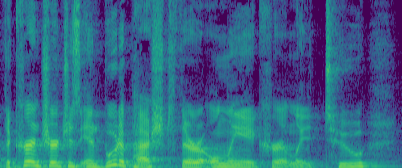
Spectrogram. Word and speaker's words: Budapest: You're supposed to say Budapest, not Budapest. So when you see an S in the Hungarian language, you say it like an SH.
